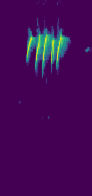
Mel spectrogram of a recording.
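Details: Scarlet minivet in full song as a tutor recording for other birds: a single quick run of five bright, sharply upslurred whistled notes, evenly spaced and clear, with no other sounds.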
